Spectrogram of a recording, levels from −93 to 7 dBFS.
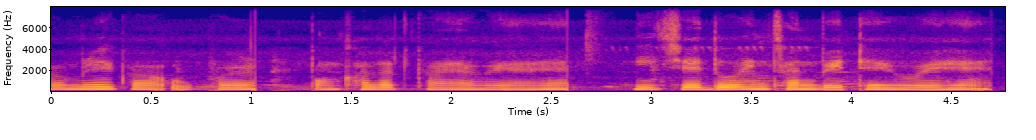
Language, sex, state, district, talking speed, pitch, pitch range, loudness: Hindi, female, Arunachal Pradesh, Papum Pare, 165 wpm, 190 Hz, 185-200 Hz, -16 LUFS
